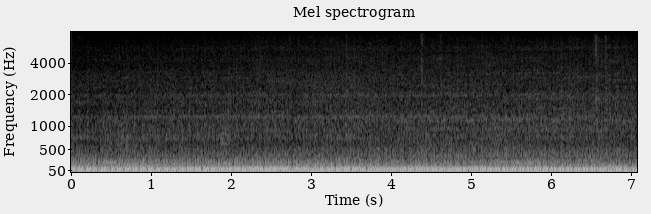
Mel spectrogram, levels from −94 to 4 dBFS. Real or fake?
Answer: real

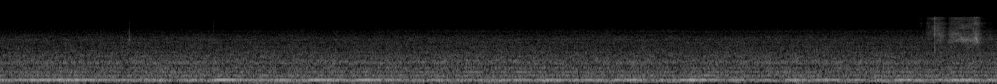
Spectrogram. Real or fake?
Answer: fake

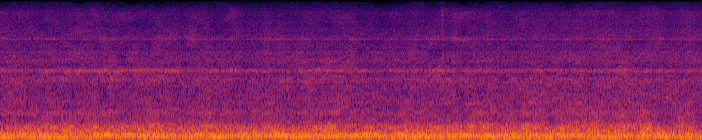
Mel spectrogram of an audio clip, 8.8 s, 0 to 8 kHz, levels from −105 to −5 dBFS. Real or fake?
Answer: fake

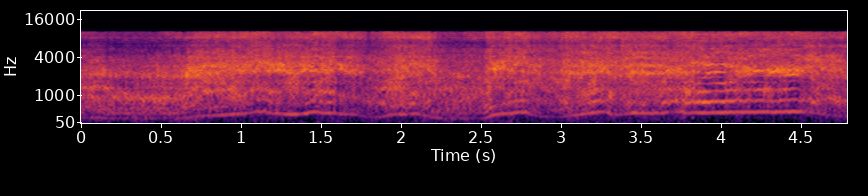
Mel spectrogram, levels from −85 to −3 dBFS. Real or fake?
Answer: fake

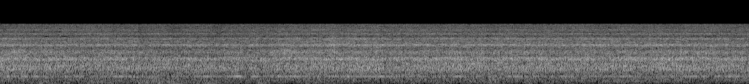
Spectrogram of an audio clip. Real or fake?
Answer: fake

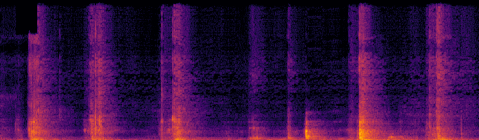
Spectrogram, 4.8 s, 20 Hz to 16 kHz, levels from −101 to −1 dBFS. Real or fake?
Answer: fake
